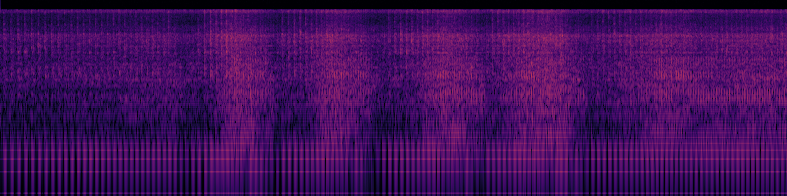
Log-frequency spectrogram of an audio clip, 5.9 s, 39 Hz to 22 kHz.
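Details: Motorcycle warmed up 1–2 minutes before starter check while diagnosing a battery that keeps draining; small single idles with a steady low thump and gentle throttle blips, returning to even idle; battery found fine, and the fault turned out to be the brake switch.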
